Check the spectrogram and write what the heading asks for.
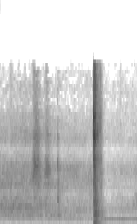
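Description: Emeril countertop oven running with a steady hum while it preheats; about one and a half seconds in, a single sharp click as its door is shut.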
